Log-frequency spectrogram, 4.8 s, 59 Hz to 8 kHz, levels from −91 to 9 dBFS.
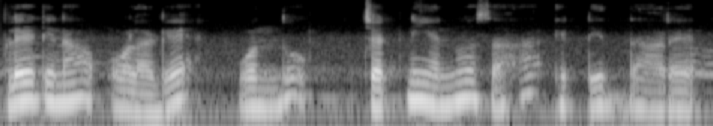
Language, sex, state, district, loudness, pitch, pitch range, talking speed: Kannada, male, Karnataka, Bangalore, -18 LUFS, 140 Hz, 125-160 Hz, 75 wpm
